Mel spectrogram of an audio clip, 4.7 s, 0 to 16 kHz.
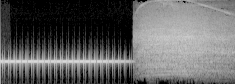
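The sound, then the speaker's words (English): A rapid, regular train of short electronic beeps at one steady mid-high pitch, then an abrupt switch to a loud, dense continuous rushing noise, as if the beeps blur together. The beeps represent the rate of solar panel installation in Spain, the previous decade's average compared with 2019. No speech. “If you imagine these beeps as being the average rate of solar panel installation in the previous decade, this is how it compares to this year.”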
